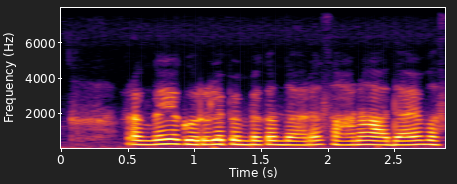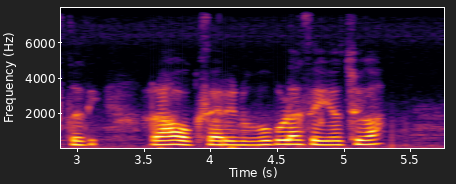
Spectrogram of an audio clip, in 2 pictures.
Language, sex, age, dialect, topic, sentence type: Telugu, female, 25-30, Telangana, agriculture, statement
